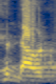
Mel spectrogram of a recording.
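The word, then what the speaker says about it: doubt: बी टी ठीक है डी ओ यू बी टी इसको ड नहीं डाउट पढ़ते क्या पढ़ते है डाउट ठीक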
